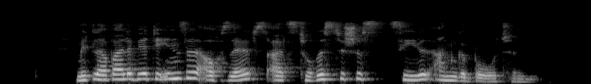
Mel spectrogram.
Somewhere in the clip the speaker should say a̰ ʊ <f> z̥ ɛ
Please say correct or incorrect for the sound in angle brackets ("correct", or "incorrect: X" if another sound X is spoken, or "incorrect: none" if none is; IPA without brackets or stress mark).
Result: incorrect: x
